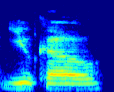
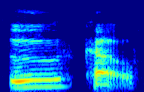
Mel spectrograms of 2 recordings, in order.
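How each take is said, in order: First: The name begins with a 'y' sound. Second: The name begins directly with a vowel sound. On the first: The speaker calls it wrong. "not Yuko" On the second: The speaker calls it right. "it's Uko's hammer"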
